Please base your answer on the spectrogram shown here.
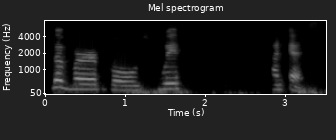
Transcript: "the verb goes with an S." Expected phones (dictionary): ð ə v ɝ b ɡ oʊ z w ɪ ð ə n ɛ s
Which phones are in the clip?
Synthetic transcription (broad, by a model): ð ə v ɝ b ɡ oʊ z w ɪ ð ə n ɛ s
